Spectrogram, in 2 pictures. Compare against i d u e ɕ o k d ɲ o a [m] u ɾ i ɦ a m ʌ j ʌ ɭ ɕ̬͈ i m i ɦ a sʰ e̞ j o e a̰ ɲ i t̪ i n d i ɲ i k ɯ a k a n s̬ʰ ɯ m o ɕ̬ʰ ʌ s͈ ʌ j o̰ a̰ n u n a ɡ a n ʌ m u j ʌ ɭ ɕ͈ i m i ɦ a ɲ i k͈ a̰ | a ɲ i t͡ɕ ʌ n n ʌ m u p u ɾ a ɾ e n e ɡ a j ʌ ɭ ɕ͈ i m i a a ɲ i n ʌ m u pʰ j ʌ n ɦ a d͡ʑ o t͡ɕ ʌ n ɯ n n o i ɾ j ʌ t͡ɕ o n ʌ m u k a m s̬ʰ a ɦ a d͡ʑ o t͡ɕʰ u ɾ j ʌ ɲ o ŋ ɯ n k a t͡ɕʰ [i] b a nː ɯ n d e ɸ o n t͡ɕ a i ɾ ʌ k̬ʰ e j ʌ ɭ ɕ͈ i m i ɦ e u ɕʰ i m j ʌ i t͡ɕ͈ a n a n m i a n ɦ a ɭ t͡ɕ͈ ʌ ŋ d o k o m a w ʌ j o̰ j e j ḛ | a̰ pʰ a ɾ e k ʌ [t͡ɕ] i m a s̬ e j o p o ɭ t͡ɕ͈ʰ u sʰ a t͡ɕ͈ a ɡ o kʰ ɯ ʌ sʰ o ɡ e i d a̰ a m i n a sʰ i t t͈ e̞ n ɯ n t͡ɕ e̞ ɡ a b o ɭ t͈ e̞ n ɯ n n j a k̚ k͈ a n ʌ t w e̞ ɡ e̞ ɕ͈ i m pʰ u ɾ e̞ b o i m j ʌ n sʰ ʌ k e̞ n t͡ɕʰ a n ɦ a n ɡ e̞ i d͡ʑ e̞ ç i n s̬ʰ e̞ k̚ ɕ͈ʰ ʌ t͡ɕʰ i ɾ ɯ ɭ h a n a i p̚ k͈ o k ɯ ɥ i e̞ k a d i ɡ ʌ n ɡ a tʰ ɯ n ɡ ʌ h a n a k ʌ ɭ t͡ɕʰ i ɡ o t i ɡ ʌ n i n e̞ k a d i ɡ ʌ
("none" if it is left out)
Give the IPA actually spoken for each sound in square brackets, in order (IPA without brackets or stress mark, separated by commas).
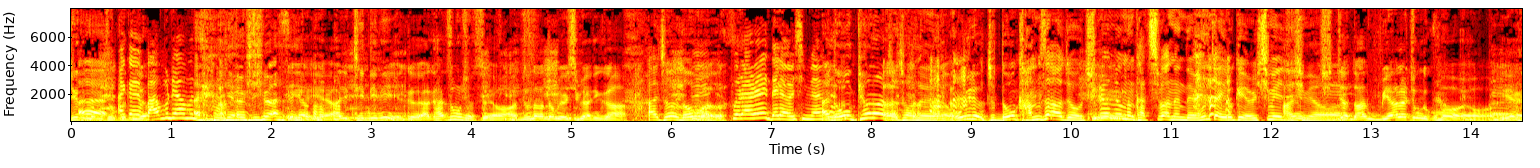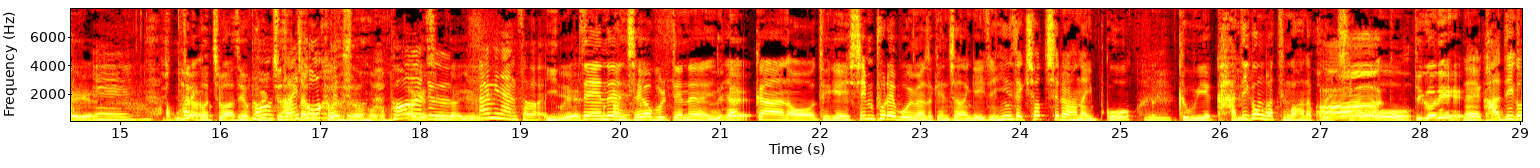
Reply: m, i, t͡ɕʰ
